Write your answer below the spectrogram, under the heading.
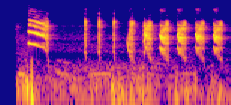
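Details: Indian ringneck parakeet gives one loud harsh squawk, then a quickening run of short, sharp, raspy notes about five per second.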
